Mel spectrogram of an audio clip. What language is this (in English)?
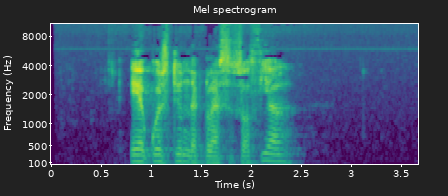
Galician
